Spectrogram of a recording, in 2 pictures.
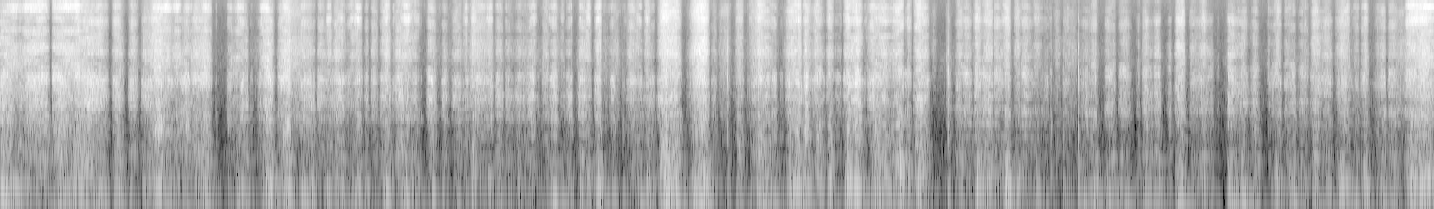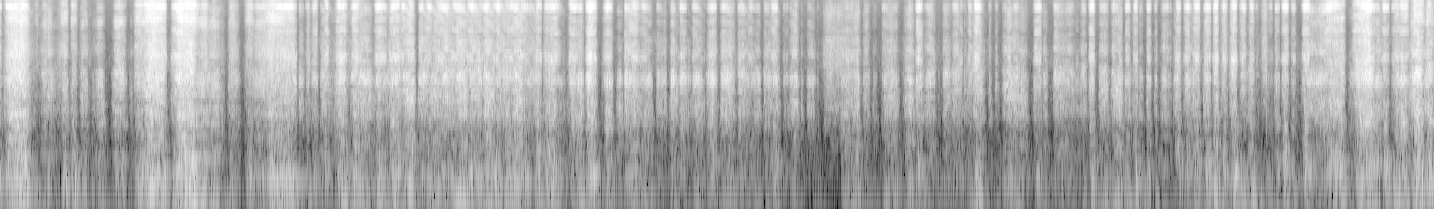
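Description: Faint pencil scratching on paper in short, irregular strokes while sketching.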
